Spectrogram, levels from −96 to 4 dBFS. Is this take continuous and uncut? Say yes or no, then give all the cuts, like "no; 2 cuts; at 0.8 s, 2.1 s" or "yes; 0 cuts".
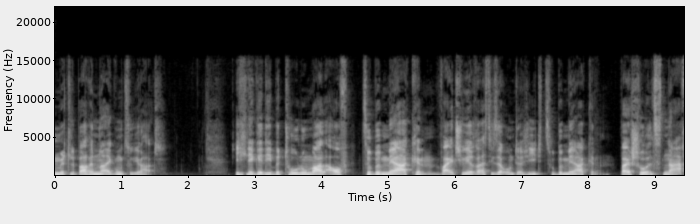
no; 1 cut; at 8.4 s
